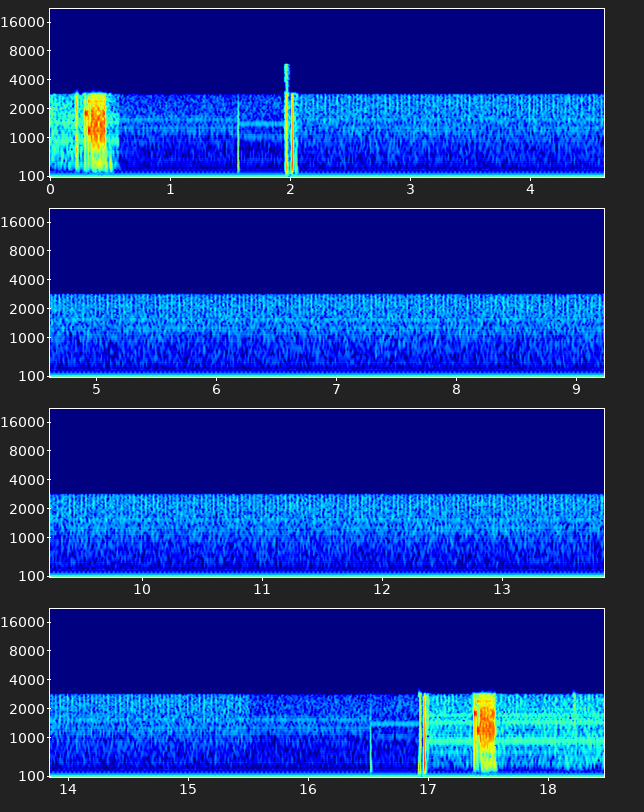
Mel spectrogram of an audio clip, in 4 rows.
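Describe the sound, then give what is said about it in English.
A faint, steady high-pitched electronic alarm tone drones for roughly thirteen seconds, framed by brief crackling radio bursts at the beginning and end, with no voices. The alarm is reported as a motion alarm in room 117. “Where is that alarm coming from?”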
